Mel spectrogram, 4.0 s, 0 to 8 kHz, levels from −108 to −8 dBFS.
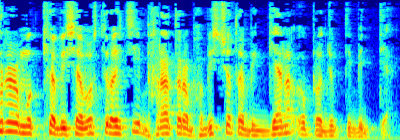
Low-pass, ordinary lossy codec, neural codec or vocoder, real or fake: none; none; none; real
